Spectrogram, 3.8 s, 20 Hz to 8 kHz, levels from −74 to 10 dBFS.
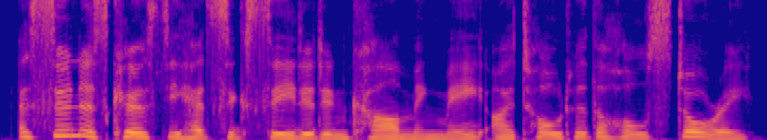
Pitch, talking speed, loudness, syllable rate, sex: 215 Hz, 235 wpm, -17 LUFS, 5.9 syllables/s, female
